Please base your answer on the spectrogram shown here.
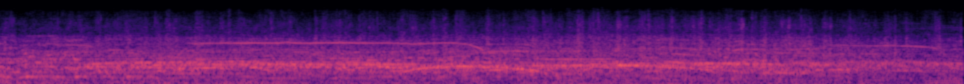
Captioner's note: cheering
